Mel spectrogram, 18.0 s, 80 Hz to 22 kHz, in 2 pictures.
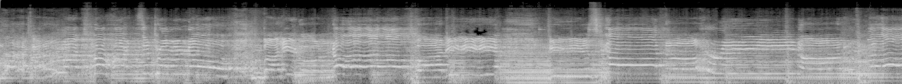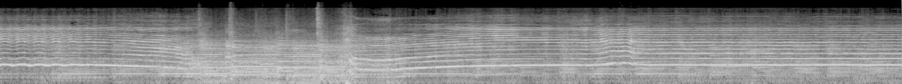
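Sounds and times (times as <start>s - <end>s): woman belting a show tune: 0.0s - 11.5s
instrumental accompaniment: 0.0s - 18.0s.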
